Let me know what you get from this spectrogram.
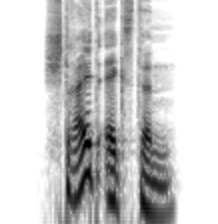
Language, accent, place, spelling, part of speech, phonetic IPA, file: German, Germany, Berlin, Streitäxten, noun, [ˈʃtʁaɪ̯tˌʔɛkstn̩], De-Streitäxten.ogg
- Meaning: dative plural of Streitaxt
